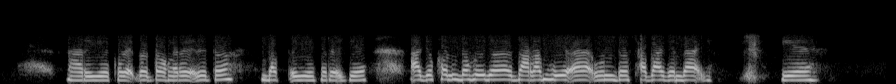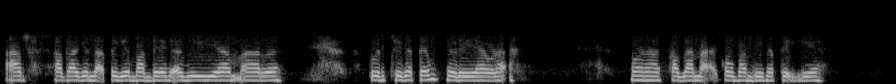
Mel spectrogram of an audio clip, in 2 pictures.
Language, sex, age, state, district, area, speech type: Santali, female, 30-45, West Bengal, Jhargram, rural, conversation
